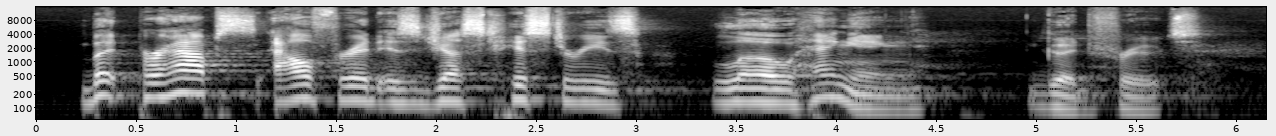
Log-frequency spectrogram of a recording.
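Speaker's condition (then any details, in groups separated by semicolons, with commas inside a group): No condition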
